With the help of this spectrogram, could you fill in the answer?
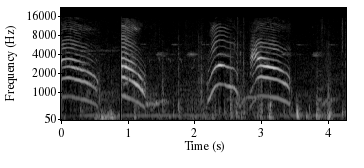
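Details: Kitten meowing: four high, arching meows, each rising then falling, spaced roughly a second apart, over a steady low hum and some soft handling noises.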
